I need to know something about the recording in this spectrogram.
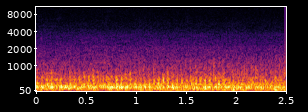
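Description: A steady low mechanical drone with a few faint level tones, like a distant engine.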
